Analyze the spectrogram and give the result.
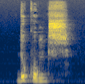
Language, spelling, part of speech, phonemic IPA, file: Dutch, doekoens, noun, /ˈdukuns/, Nl-doekoens.ogg
- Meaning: plural of doekoen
